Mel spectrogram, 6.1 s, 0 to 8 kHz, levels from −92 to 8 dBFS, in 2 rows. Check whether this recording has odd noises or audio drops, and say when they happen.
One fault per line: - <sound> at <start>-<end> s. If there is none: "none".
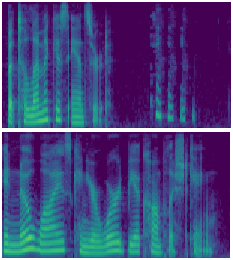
- laugh at 2.0-2.6 s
